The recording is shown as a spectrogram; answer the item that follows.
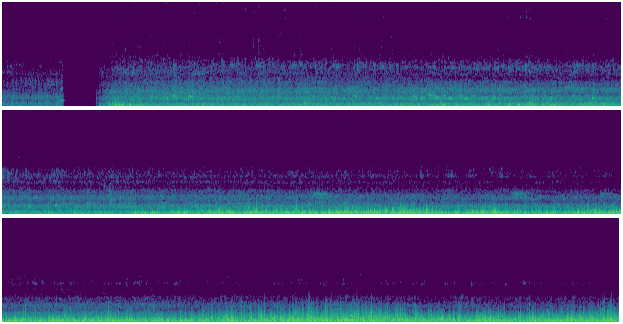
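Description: Heavy diesel tipper truck engine running as the truck pulls away after dumping its load, a rough steady noise that grows louder about ten seconds in. A brief break to silence comes about a second in.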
